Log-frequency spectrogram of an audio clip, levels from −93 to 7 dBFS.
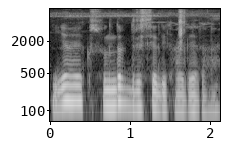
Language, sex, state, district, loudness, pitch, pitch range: Hindi, male, Arunachal Pradesh, Lower Dibang Valley, -17 LUFS, 115 Hz, 100-140 Hz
